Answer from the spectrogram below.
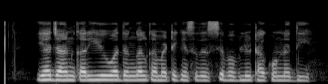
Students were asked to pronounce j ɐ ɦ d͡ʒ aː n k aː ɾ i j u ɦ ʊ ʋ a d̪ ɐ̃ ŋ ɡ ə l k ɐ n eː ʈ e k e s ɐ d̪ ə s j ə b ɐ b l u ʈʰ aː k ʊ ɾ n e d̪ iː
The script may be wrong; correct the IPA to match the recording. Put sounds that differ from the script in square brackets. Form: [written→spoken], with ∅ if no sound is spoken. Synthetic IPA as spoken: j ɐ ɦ d͡ʒ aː n k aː ɾ i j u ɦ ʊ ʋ a d̪ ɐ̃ ŋ ɡ ə l k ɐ [n→m] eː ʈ e k e s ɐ d̪ ə s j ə b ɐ b l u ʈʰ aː k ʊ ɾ n e d̪ iː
